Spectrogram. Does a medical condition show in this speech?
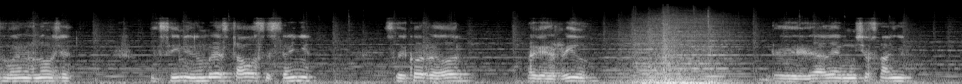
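Yes: Parkinson's disease; onset around age 29, 23 years since onset.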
